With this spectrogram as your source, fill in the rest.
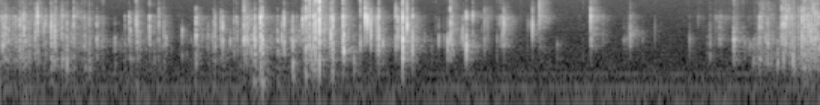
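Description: An empty clear plastic zipper storage bag with a zipper seal is crinkled, squeezed and twisted by hands with long nails. Dense, bright crinkling and crunching bursts come in irregular clusters, thinning into brief quiet gaps before a final flurry of crackling.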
